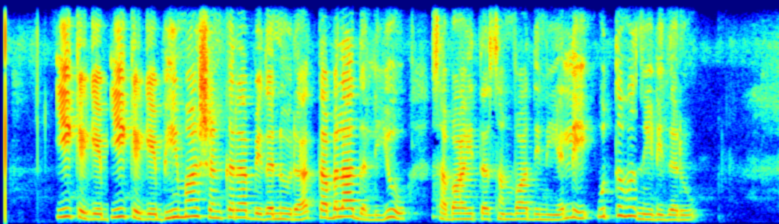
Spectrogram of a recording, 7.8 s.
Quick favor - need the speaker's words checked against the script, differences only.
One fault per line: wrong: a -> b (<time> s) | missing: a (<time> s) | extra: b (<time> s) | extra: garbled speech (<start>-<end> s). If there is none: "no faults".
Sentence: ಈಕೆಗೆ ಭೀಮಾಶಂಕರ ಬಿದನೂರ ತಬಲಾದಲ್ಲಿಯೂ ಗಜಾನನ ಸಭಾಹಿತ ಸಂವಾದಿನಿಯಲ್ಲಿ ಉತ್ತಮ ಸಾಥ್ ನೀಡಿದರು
extra: ಈಕೆಗೆ (1.1 s)
missing: ಗಜಾನನ (4.0 s)
missing: ಸಾಥ್ (6.3 s)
